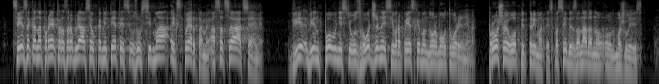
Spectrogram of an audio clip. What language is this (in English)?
Ukrainian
